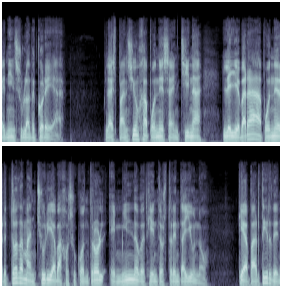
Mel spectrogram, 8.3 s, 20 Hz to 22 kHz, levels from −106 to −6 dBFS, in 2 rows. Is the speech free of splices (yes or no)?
yes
